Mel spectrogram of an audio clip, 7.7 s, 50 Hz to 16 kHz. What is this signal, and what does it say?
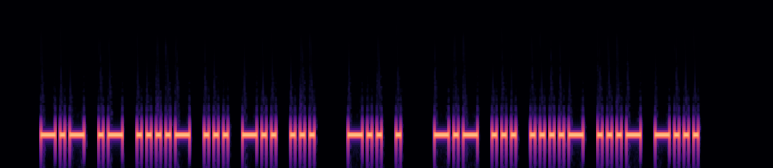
Morse code, heard as a keyed tone, about 25 wpm, 700 Hz. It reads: KA4SDS DE KS4VB
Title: USA Callsign DE Callsign 25wpm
